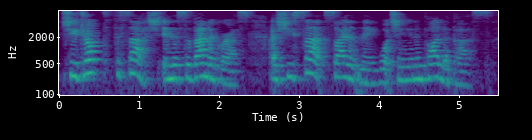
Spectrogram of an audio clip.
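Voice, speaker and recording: The voice comes from a little way off in an echoey room. It is a woman with a fairly high pitch, reading a children's story aloud. Her delivery is deliberate and measured, shaped for read-along listening. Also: expressive. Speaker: storybook narrator. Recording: echoey room, distant from microphone.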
